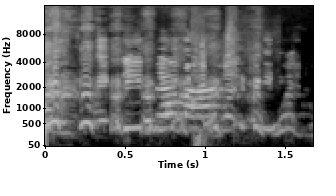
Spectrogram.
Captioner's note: laughing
